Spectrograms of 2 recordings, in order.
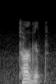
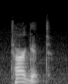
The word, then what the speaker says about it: target: La pronunciación target no existe. But it's very common for you people to make that mistake. And I ask, my God, how long is it going to take me to change this pronunciation from target, incorrect, to target?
